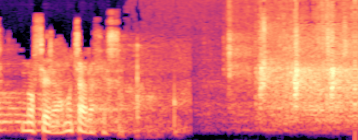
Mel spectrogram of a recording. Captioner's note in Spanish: Aplausos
